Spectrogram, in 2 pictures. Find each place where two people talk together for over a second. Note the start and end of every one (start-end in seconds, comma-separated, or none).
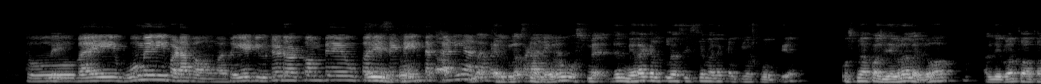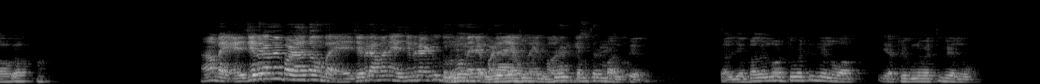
3.6-5.6, 14.8-16.7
